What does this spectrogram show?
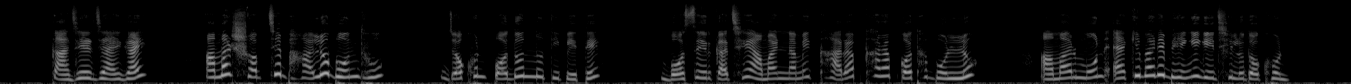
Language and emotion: Bengali, sad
